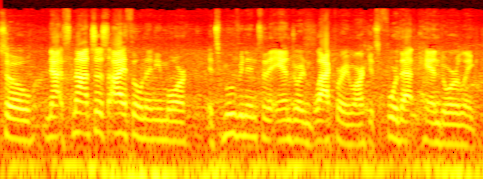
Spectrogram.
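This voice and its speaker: A man talks at a very fast pace. The sound is dry with no echo, but background noise is noticeable. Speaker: presenter. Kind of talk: trade show product walkthrough. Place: hall. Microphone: lapel.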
